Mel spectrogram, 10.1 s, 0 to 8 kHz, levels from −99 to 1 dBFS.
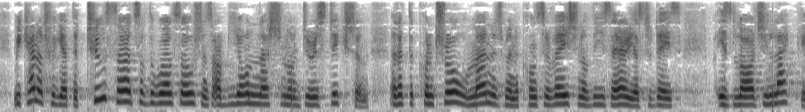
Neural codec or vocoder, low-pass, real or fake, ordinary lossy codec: none; 7.2 kHz; real; none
